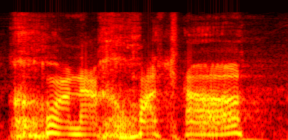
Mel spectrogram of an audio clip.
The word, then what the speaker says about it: Guanajuato: Guanajuato.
